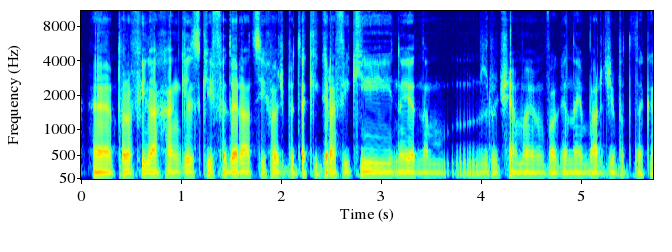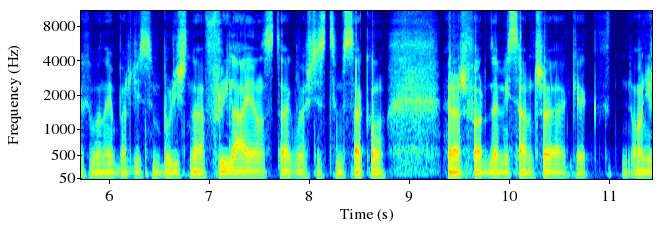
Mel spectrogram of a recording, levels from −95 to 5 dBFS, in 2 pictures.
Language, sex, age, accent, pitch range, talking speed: Polish, male, 20-39, native, 85-90 Hz, 155 wpm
